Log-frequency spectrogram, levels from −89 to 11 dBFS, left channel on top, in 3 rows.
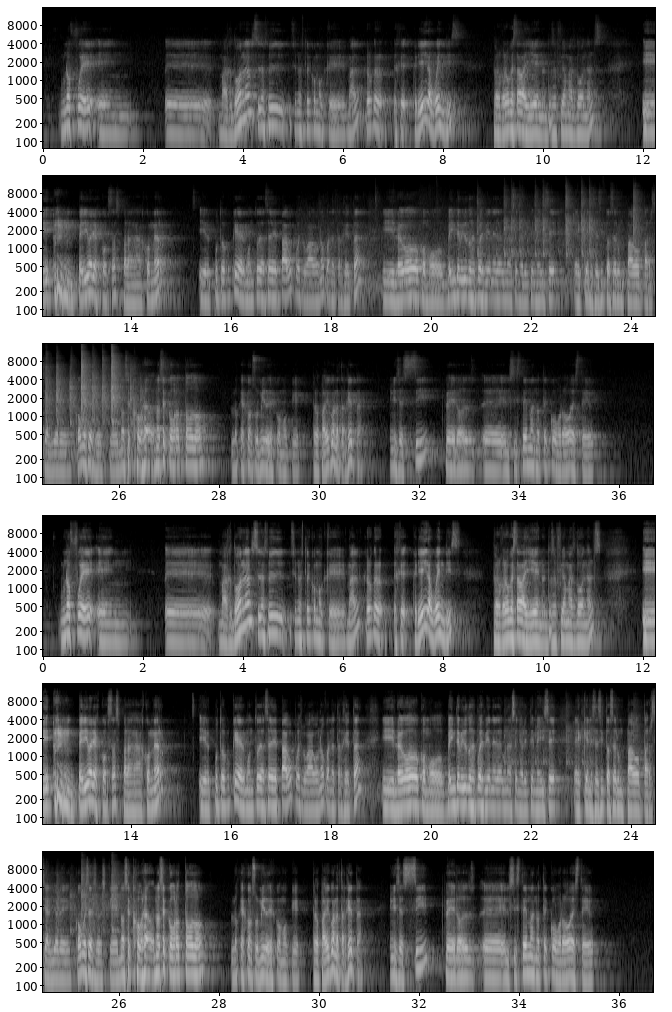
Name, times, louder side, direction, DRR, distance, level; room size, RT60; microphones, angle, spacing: voice 1, 0.3-1.8 2.4-8.3 9.0-11.6 12.0-14.7 15.4-22.5 22.9-27.7 28.3-29.6 29.9-30.9 31.4-32.2 32.5-35.5, right 5 dB, 50° right, 15 dB, 0.4 m, -28 dB
sound 1, 17.3-27.4, left 6 dB, 40° left, 0.4 m, -45 dB
17.0 x 5.7 x 5.7 m, 1.1 s
head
